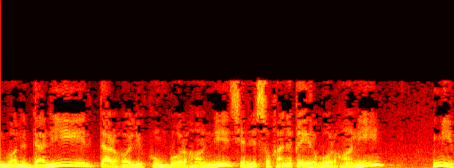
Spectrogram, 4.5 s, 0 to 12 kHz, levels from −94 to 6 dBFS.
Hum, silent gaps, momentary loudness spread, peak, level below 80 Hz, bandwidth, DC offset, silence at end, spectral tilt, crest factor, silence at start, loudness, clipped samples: none; none; 3 LU; -2 dBFS; -40 dBFS; 6.6 kHz; under 0.1%; 0 s; -7.5 dB/octave; 10 dB; 0 s; -12 LUFS; under 0.1%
